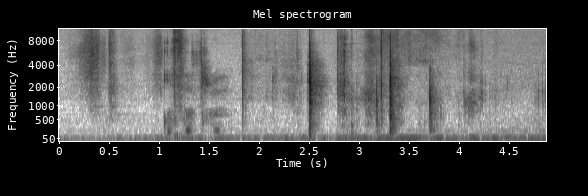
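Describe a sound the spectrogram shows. A stiff book page is turned over with a flap and rustle.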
